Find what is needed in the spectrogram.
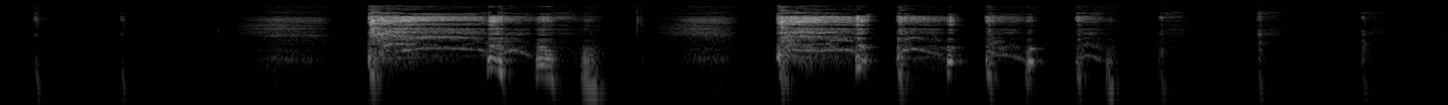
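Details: Repeated harsh coughs come in clusters, some hoarse and voiced, separated by short breaths: a repetitive, dry-sounding cough.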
